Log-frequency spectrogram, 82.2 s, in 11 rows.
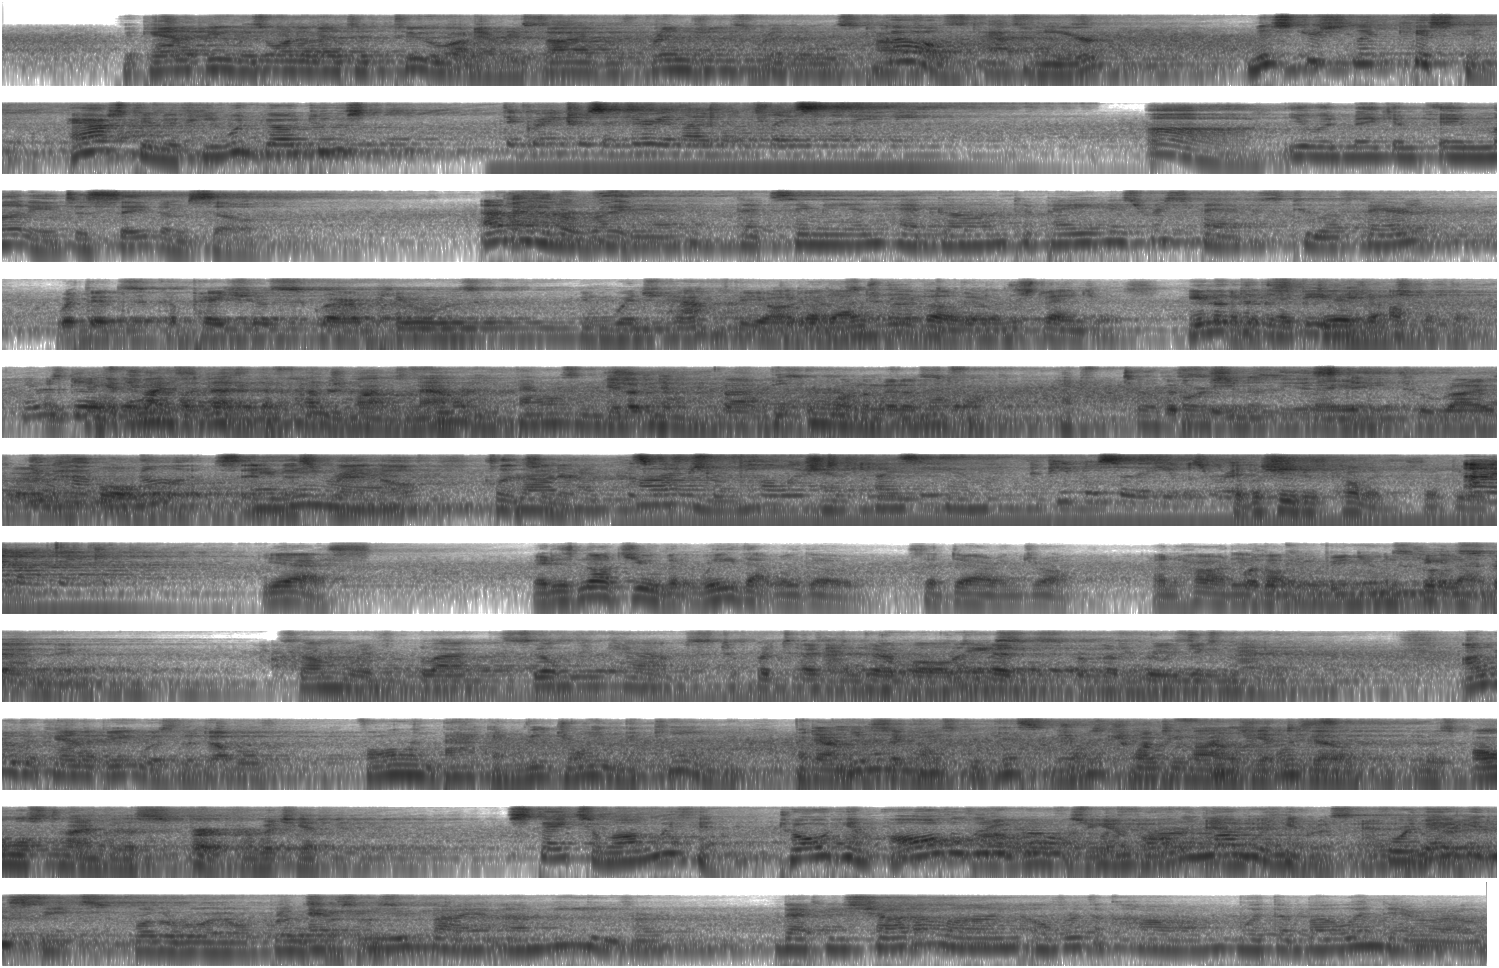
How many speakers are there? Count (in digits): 9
